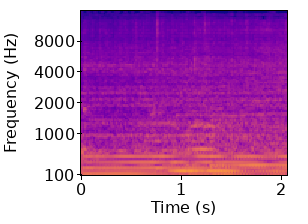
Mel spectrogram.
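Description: Live worship music: held instrumental chords in a pause between sung lines of a gospel song.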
